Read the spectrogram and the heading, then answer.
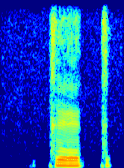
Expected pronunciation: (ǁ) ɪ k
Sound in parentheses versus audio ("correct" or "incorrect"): incorrect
